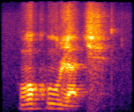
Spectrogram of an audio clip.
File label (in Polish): "lokulac", kurpiow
